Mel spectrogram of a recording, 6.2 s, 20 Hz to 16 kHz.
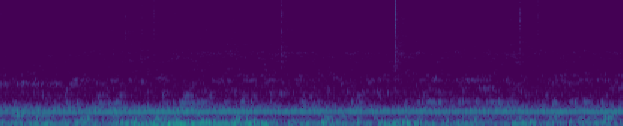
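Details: Car driving at 20–30 mph: a steady low roaring hum that seemed to come from underneath. The tires showed no irregular wear and the wheel passed the shake test. The cause was a worn left-front wheel bearing; replacing the hub assembly stopped the noise.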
